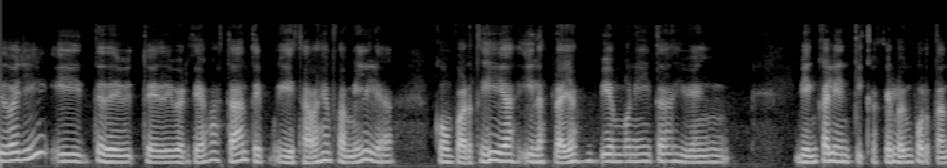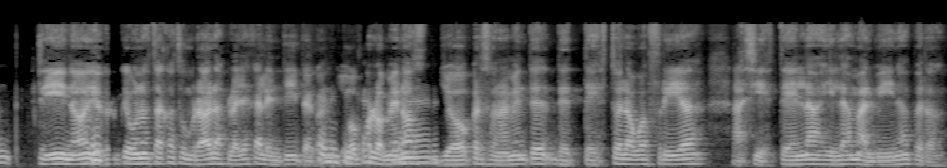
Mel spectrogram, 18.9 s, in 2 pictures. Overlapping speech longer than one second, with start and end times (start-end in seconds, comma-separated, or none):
12.6-13.9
